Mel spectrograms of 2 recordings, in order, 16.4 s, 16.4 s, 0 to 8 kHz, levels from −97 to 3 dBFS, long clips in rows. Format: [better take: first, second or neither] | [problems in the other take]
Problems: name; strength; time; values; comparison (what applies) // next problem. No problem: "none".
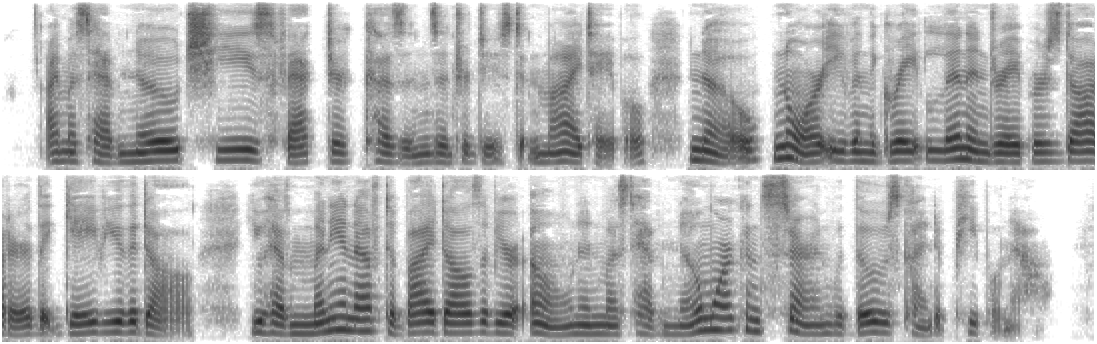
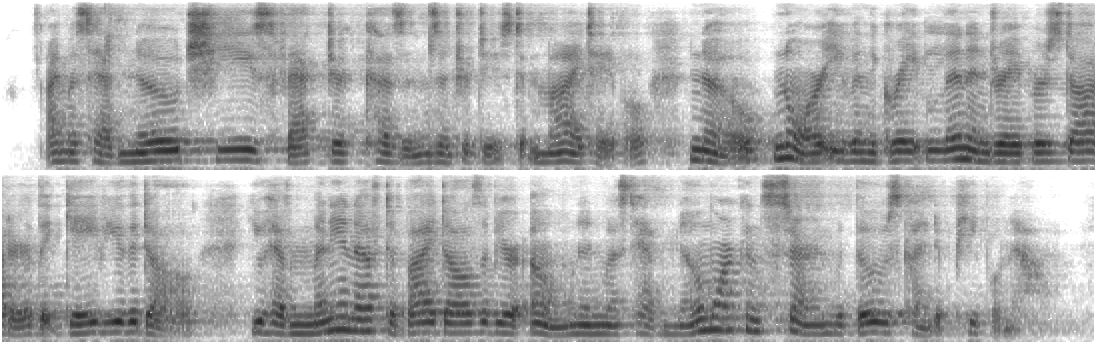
first | noise reduction (neural separator model SepFormer DNS4)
